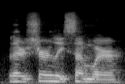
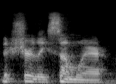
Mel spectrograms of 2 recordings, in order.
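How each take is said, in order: First: It is said at a normal, fuller volume. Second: It is said in a lowered, quieter voice.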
